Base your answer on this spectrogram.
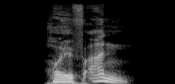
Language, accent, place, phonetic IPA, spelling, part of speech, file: German, Germany, Berlin, [ˌhɔɪ̯f ˈan], häuf an, verb, De-häuf an.ogg
- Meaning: 1. singular imperative of anhäufen 2. first-person singular present of anhäufen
